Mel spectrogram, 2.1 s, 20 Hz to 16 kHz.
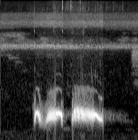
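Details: Spotted dove lured by bird trappers after rain, singing the stuttering style called gagap 6 mata: a short hooting coo followed by a longer, steady, slightly falling coo, about a second in all, in a quiet setting.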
